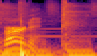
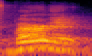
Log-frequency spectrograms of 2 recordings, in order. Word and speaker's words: Burnet: somewhere around 5,000 people it's pronounced burn it and if you can't remember the locals would be happy to remind you it's burn it D it can't you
